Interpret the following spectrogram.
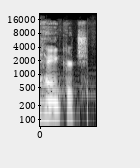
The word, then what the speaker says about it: handkerchief: been laid on the handkerchief, 2 opposite corners are seized. If this were the handkerchief, it would be here. Handkerchief? I keep saying chief. It's spelt chief. It's pronounced chiff, which really bugs me.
